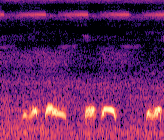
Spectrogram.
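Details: Decoy spotted dove luring wild birds. It gives mellow hoarse coos in pairs, a brief rising note and then a longer arched note, repeated twice, then a final pair begins.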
